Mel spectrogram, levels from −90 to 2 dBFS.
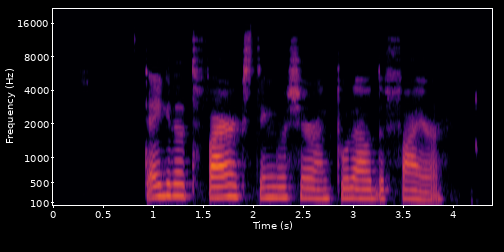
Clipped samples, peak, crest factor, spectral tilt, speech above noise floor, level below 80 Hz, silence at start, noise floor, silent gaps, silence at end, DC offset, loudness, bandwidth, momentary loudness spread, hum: under 0.1%; -20 dBFS; 20 dB; -4.5 dB/octave; 46 dB; -84 dBFS; 0.9 s; -84 dBFS; none; 0.5 s; under 0.1%; -38 LUFS; 13.5 kHz; 11 LU; none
